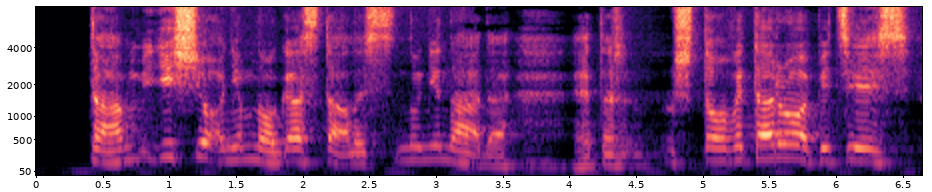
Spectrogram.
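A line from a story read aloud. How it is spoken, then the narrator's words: Moaning mumble. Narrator (Russian): стоная забормотал Бурмистров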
